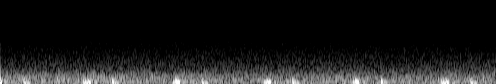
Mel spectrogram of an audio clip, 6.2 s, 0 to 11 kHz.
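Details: Newborn-sleep ASMR simulating womb sounds: soft muffled regular double thumps at about 55 a minute under a steady white-noise hiss, like a mother's heartbeat heard from inside the womb.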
